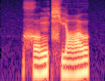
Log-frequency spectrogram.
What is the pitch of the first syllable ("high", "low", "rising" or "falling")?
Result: rising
